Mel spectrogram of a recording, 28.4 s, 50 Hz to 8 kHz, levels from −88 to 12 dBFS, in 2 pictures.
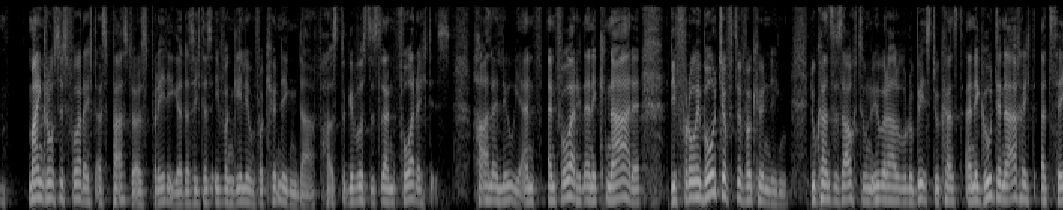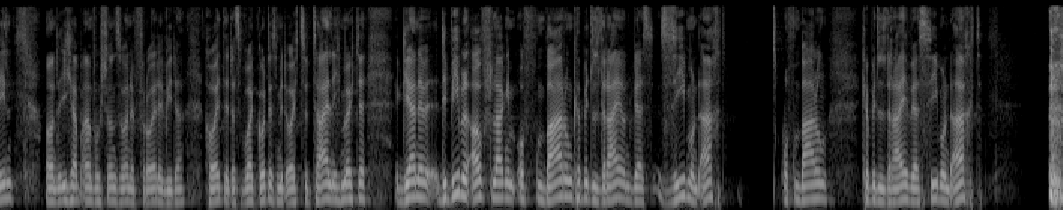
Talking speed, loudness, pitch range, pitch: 180 wpm, -33 LUFS, 135-160 Hz, 145 Hz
